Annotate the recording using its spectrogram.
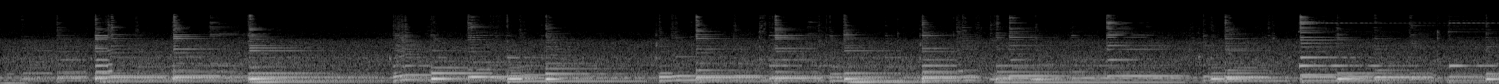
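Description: Background music of a plucked and strummed acoustic guitar, notes struck in a steady rhythm.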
